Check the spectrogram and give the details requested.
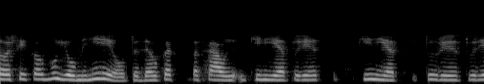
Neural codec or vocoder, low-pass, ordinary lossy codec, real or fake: codec, 16 kHz, 0.7 kbps, FocalCodec; 7.2 kHz; AAC, 16 kbps; fake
